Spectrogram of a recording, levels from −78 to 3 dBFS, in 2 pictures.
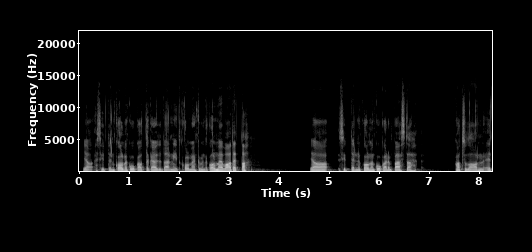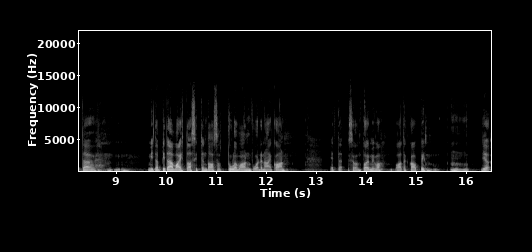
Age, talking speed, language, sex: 20-39, 105 wpm, Finnish, female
